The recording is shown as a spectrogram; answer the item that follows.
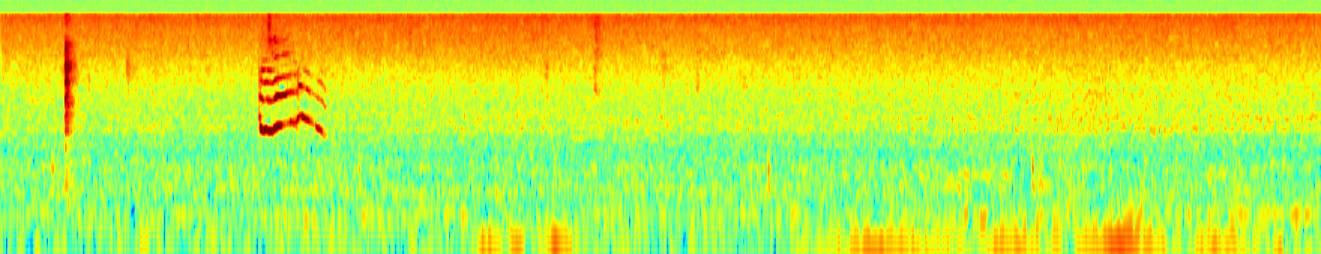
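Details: Kitten with its mother cat: one clear, high-pitched meow that rises and falls, early on, then only a quiet low rumble and faint clicks.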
